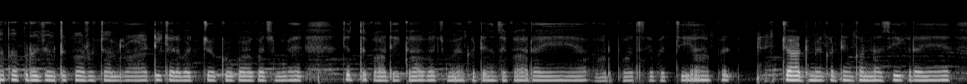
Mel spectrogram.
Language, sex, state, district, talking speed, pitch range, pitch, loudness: Hindi, female, Uttar Pradesh, Hamirpur, 200 wpm, 190-200 Hz, 195 Hz, -24 LUFS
